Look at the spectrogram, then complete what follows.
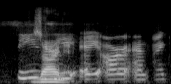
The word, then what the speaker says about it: Czarnik: Czarnik. It's like czar, and then you add Nick to the end of it, like a Russian czar.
